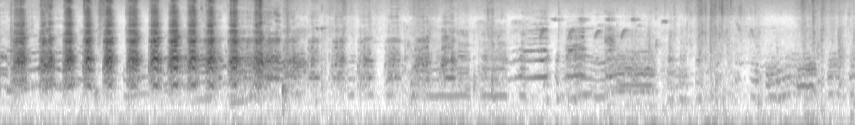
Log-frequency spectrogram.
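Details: Laying hens in a hen house on an afternoon, settling into nesting boxes and walking along ledges; a quick run of rhythmic clucks, about a dozen evenly spaced, then softer scattered clucks and a few drawn-out calls.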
